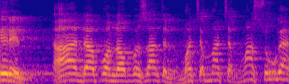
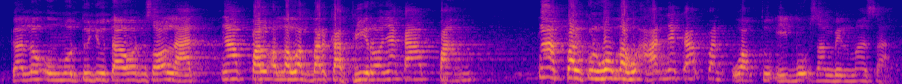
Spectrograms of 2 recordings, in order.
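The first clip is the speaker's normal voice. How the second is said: ordinary talk, nothing marked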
